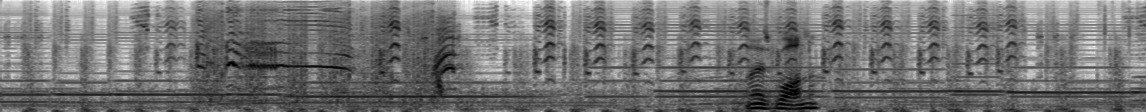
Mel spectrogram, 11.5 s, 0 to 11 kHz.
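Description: Cuckoo chickens in Zelda: Ocarina of Time on the N64 cluck and squawk in a busy, repeating pattern alongside the game's music, with one louder honking call standing out, while a person briefly speaks.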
